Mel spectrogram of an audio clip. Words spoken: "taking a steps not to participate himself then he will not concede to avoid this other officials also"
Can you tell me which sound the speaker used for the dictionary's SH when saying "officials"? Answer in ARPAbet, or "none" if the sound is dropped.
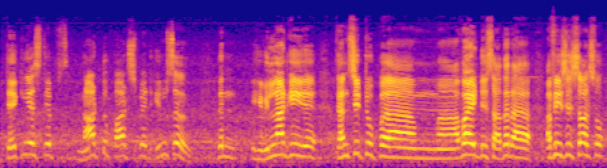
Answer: S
